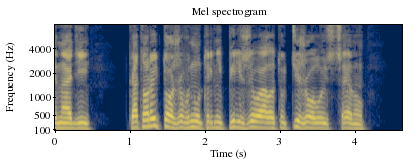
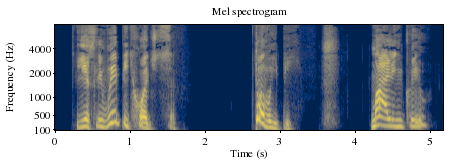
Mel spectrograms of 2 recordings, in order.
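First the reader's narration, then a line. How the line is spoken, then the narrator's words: Tearful. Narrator (Russian): Антонина сказала сквозь слезы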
